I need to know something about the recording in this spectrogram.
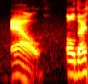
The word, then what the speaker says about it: Al: It's Al. Oh, did I say it wrong? It's Al. A-L. Like Al from like Fullmetal Alchemist Brotherhood. Edward's brother. It's Al. Not L. Al.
